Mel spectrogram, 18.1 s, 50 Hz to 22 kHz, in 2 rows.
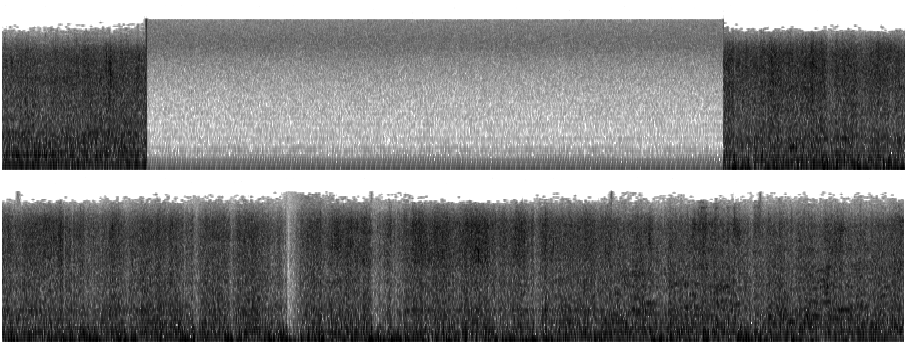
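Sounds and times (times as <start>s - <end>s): low steady hum: 0.0s - 18.0s
water: 0.0s - 18.0s
wind noise on microphone: 7.2s - 18.0s.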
